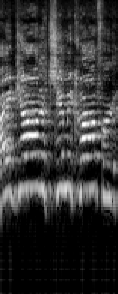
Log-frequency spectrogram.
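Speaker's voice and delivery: very high-pitched talking voice. Retelling a late-night phone call from Jimmy Crawford, imitating his high voice. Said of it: "He talked really high like that".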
